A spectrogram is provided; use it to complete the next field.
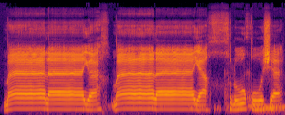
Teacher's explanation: Terus tadi lanya kecepatan lanya. Ingat di sini enggak boleh cepat karena ada fathah ketemu alif ya. Dua harakat.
